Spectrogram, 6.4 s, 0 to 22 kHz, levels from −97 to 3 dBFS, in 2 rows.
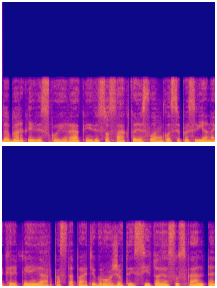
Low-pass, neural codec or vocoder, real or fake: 9.9 kHz; codec, 44.1 kHz, 2.6 kbps, DAC; fake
